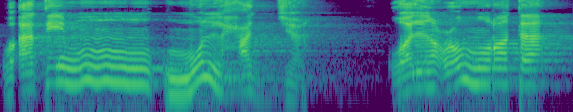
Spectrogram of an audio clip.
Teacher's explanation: را کے اوپر زبر ہے تو را کو پور پڑھیں گے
